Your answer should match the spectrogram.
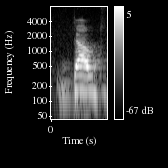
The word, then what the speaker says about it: doubt: Here we have to keep in our mind, although the spelling, in the spelling we have B, B, B, B, still this letter remains silent when we pronounce these words.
